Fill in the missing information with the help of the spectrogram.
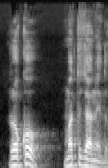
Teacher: तो इसमें रोको पे बालाघात है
